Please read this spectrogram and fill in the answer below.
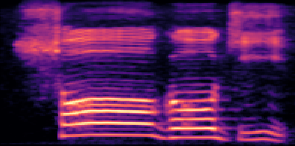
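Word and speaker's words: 소고기: Só que aqui a gente vai pronunciar com G porque ele está no meio ali da palavra.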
